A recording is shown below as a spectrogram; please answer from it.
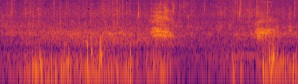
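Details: Two drawn-out nasal quacks about two seconds apart from a pair of Mallards kept at a waterbird farm in Skydra, with low clattering and rustling underneath.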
